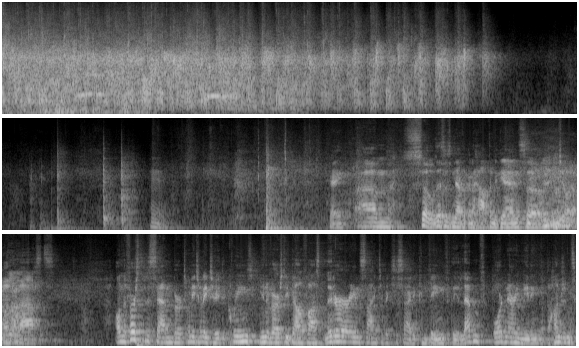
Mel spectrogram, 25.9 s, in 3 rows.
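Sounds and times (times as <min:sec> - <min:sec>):
audience applause: 0:00.0 - 0:07.5
speech: 0:14.2 - 0:18.0, 0:19.0 - 0:25.8
laughter: 0:16.5 - 0:18.1.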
